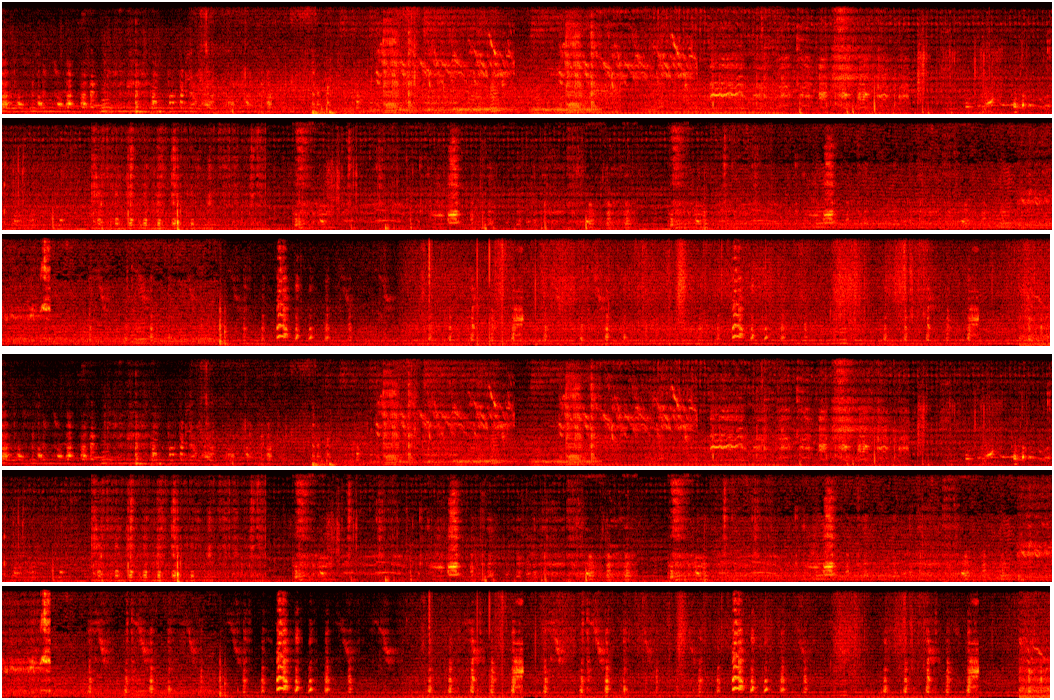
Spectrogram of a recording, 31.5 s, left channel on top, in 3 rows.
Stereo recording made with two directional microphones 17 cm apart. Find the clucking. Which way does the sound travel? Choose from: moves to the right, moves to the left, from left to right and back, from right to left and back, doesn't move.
moves to the right.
